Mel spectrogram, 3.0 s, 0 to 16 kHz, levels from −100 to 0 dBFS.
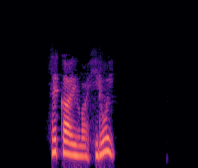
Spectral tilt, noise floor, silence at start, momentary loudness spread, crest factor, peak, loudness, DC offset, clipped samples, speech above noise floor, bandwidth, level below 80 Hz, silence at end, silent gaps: -10 dB/octave; under -90 dBFS; 0.75 s; 7 LU; 22 dB; -10 dBFS; -28 LUFS; under 0.1%; under 0.1%; over 64 dB; 5.2 kHz; -80 dBFS; 1.25 s; none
